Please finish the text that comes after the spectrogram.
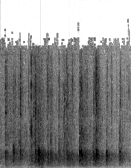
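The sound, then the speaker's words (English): Sparse, scattered clapping from an audience at a software demonstration, a handful of people applauding briefly with irregular claps over a steady low background hum. “I get one applaud.”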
